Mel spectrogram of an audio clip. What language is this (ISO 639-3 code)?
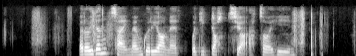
cym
